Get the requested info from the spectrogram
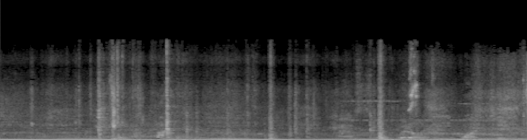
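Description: Drum corps show music holding a deep, sustained low chord, with scattered sharp knocks and clatter of horns and props being handled; a voice comes in near the end.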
